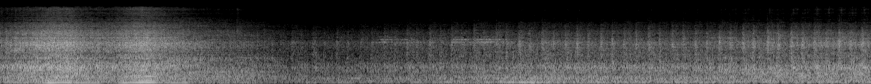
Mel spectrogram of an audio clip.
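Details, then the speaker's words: Supremo after replacing a soft part with a firmer one (engine had been noisy since an oil change): after a brief rough burst it settles into a steady, quiet idle with no knock or rattle. Quiet again. "Okay na sir, wala na. Tahimik na ulit."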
